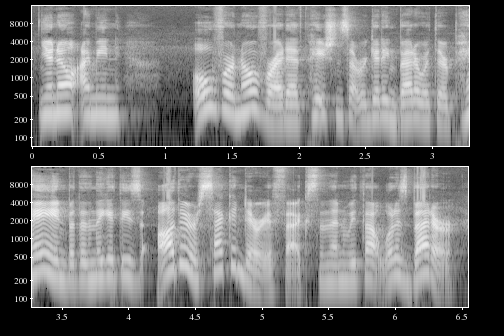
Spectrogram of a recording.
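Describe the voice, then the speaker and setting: A woman's voice: medium pitch, racing. A woman in her forties, a neurologist, giving a conversational teaching talk with personal stories. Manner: animated, conversational, acts out dialogue in stories. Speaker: neurologist teaching a master class.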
